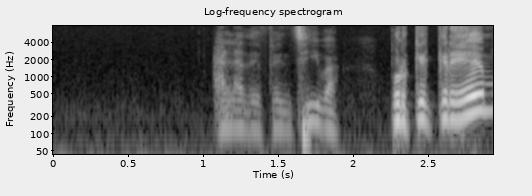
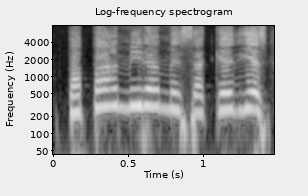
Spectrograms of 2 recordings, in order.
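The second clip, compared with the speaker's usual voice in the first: put-on higher, louder eager child voice; 8 semitones higher, 7 dB louder than usual. Child eagerly showing father a good grade, higher and louder. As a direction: call out proudly like a small child.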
